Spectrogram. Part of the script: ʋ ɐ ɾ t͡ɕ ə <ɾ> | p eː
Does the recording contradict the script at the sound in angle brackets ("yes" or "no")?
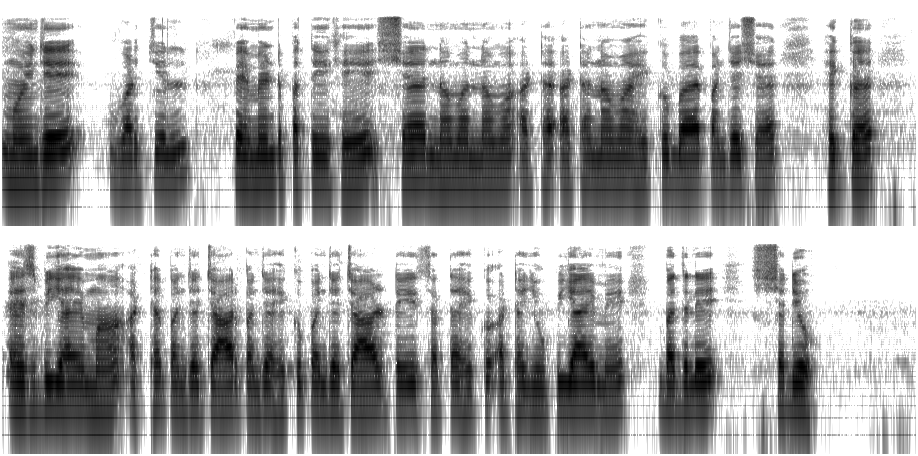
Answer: yes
